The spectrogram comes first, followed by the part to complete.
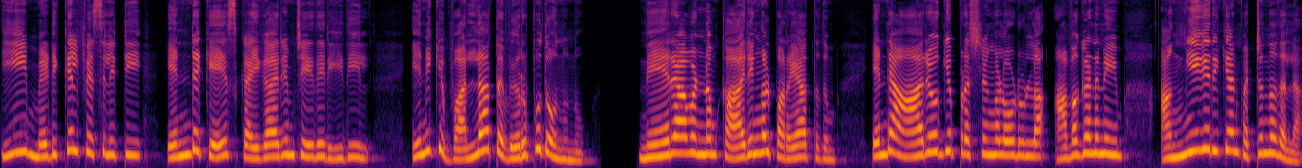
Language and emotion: Malayalam, disgusted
